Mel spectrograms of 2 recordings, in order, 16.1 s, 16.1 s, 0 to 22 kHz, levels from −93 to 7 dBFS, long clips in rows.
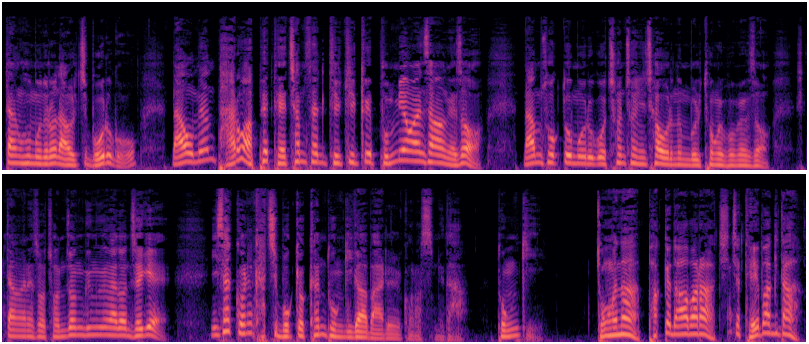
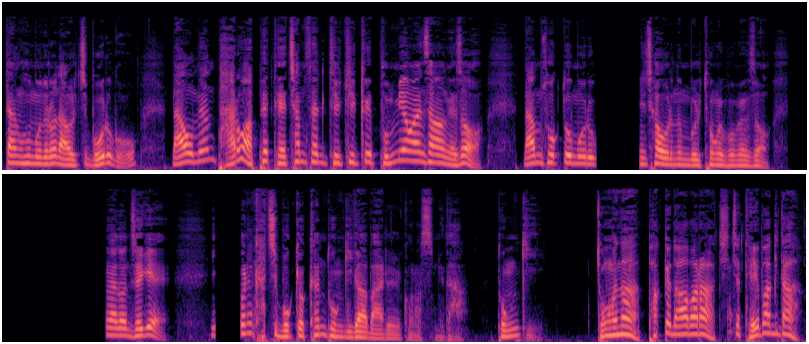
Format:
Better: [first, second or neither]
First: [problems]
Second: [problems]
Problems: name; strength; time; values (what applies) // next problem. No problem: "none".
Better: first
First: none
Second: audio cutting out; at 6 s, at 8 s for 1 s and at 10 s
